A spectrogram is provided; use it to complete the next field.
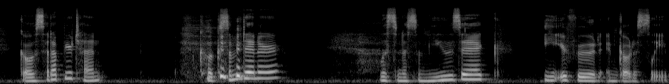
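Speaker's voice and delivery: put-on gentle, soft, sweet, soothing voice. Retelling what a stranger told the speaker, imitating a sweet, calming voice. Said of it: "in this like sweet, calming voice".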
